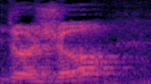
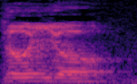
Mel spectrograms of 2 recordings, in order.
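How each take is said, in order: First: The middle consonant is a soft 'j' sound. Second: The middle consonant is a 'y' sound. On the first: This is how French speakers say it. "nous on dit dojo" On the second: This is how Spanish speakers say it. "ils le prononcent yo. Alors ils disent doyo"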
